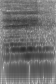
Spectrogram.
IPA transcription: eɪ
